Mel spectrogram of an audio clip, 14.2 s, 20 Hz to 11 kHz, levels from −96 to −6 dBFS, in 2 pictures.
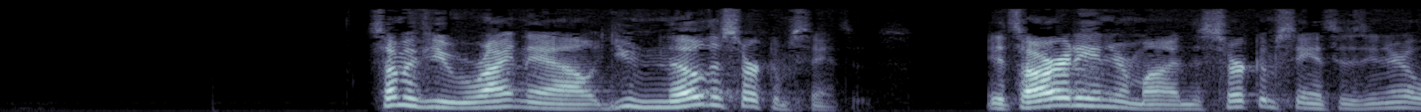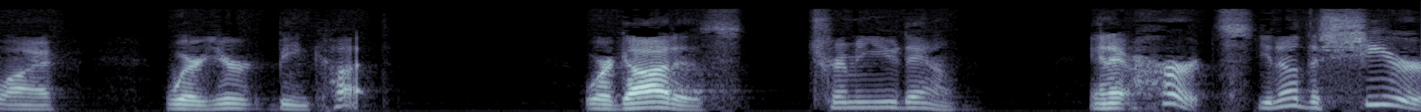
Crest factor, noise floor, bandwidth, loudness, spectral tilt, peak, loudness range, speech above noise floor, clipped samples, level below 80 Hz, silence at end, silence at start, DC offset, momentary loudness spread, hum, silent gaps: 24 dB; -86 dBFS; 8.6 kHz; -30 LUFS; -5 dB/octave; -8 dBFS; 10 LU; 56 dB; under 0.1%; -78 dBFS; 0 s; 1.9 s; under 0.1%; 18 LU; none; none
